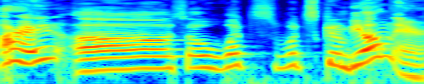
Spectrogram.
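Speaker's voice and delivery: way-too-happy put-on tone. Retelling a sandwich maker asking about the order: imitating a very happy worker. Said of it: "he was very happy".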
